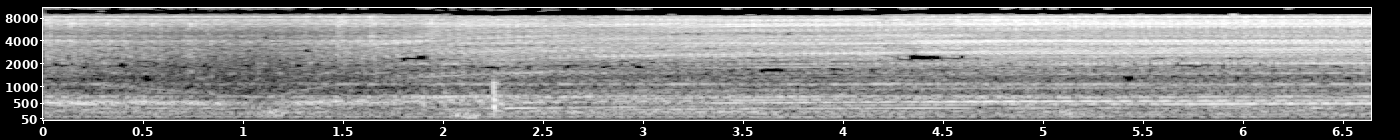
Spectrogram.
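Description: Washing-machine universal motor running on 12 V DC, its brushed whine dipping in pitch about a second in, then climbing again and holding steady. A single click about two seconds in.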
